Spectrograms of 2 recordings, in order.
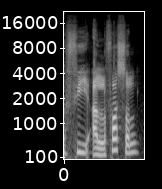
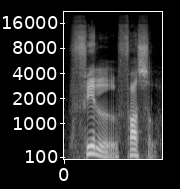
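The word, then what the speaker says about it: في الفصل: Ketika kita kasih kata fi di dalam kelas, tidak lagi dibaca fi al-fasl, tetapi dibacanya fil fasl.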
